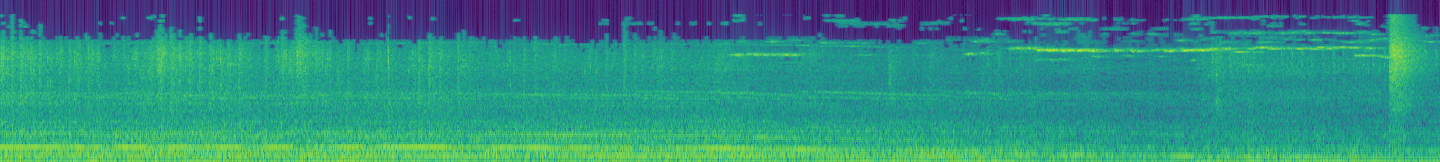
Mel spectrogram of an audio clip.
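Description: Transit bus driving, heard from inside the passenger cabin: engine and drivetrain running with a steady whine that slides lower in pitch about halfway through, the overall sound easing slightly near the end.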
